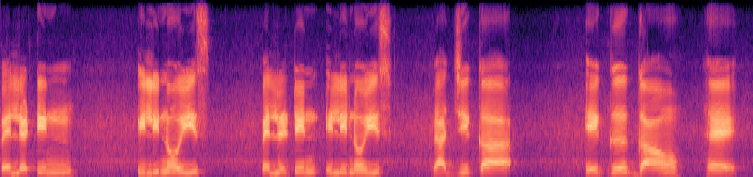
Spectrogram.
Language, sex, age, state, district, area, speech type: Hindi, male, 30-45, Madhya Pradesh, Seoni, rural, read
